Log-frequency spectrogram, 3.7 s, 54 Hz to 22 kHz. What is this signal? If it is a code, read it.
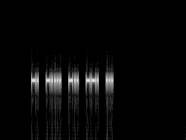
Morse code, heard as a keyed tone, about 41 wpm, spaced as for 31 wpm, 700 Hz. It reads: N6DGS
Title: USA Call Signs - 5 Characters - 2x Character Spacing - 45wpm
